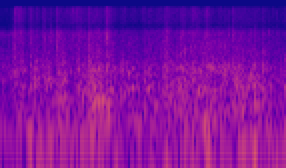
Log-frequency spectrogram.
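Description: Domestic pigeons cooing inside a small loft.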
